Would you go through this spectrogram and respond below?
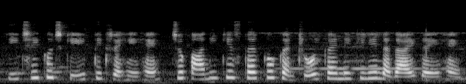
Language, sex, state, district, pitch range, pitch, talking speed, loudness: Hindi, female, Uttar Pradesh, Lalitpur, 250-295 Hz, 275 Hz, 230 wpm, -16 LUFS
